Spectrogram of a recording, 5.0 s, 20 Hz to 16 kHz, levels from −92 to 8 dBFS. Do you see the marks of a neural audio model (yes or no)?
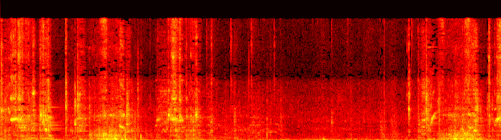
no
